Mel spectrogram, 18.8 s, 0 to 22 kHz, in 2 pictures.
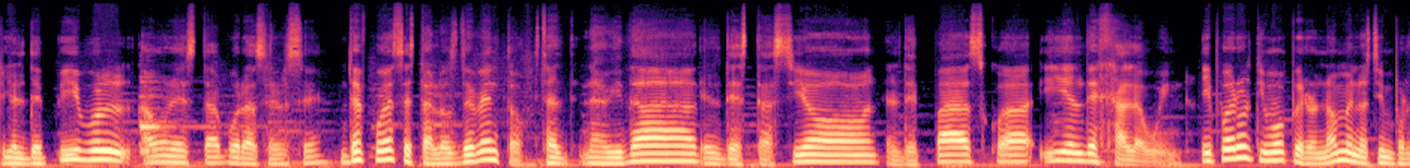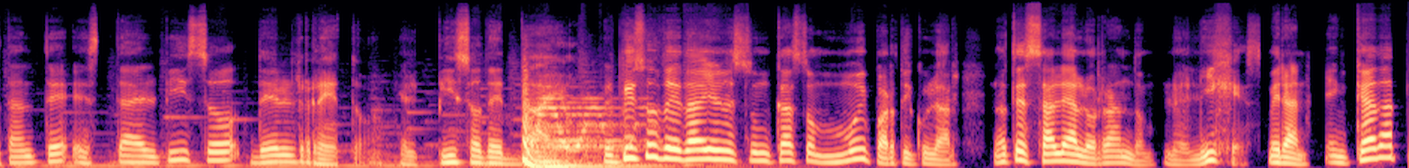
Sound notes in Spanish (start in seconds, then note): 12.9 efecto sonoro de explosión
